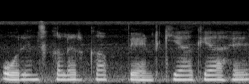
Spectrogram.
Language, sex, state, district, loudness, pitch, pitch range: Hindi, female, Odisha, Sambalpur, -17 LUFS, 220 Hz, 215-225 Hz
